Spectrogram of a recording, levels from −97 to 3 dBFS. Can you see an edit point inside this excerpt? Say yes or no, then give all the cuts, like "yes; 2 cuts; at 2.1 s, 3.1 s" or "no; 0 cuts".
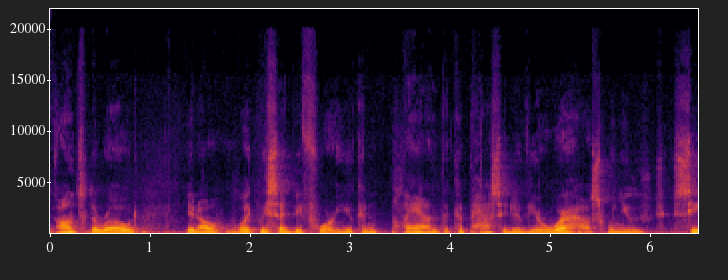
no; 0 cuts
